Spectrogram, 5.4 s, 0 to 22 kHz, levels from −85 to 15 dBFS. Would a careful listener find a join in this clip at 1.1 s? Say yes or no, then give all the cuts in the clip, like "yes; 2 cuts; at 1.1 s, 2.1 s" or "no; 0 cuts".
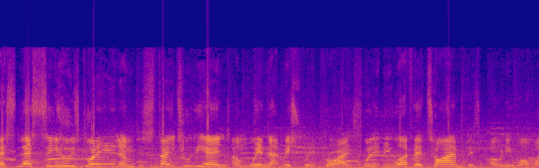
no; 0 cuts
